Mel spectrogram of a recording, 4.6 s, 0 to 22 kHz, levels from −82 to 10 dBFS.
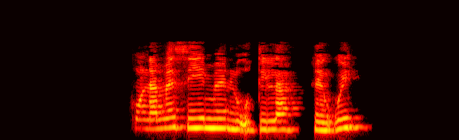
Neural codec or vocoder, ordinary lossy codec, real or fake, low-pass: codec, 16 kHz, 8 kbps, FreqCodec, larger model; MP3, 48 kbps; fake; 7.2 kHz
